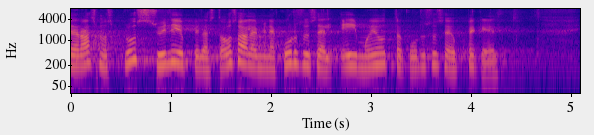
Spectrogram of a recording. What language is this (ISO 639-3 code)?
est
